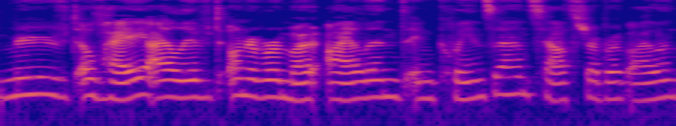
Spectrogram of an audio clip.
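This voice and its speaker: This woman speaks at a fairly slow pace with an Australian accent. Her pitch sits fairly high. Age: 20s. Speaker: podcast host. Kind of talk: casual chat. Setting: empty room.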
